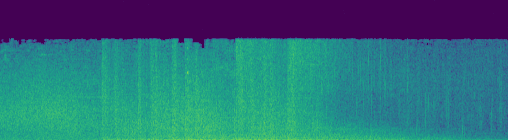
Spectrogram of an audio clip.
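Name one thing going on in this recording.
A vehicle explodes with a loud, deep boom that rumbles and fades.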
